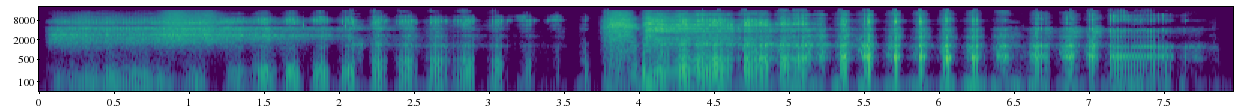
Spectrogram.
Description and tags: Evil Laugh 2
cackle, evil, demented, halloween, laugh, maniacal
